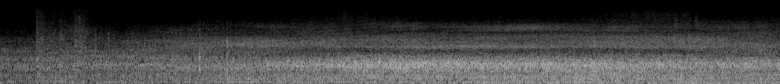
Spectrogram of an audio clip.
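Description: Steady rain hisses outdoors, growing louder.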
